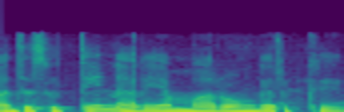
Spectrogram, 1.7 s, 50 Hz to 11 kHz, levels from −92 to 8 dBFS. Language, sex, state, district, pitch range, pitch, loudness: Tamil, female, Tamil Nadu, Nilgiris, 230-255 Hz, 240 Hz, -11 LUFS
